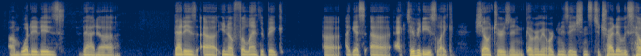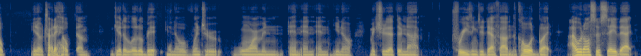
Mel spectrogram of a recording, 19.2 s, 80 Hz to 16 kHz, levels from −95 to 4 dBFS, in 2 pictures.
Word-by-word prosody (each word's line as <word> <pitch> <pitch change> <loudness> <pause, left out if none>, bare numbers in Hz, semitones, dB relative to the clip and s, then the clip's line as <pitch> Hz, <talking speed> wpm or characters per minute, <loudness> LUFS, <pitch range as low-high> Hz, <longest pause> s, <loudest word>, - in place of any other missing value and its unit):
um, 85 +1 -2
what 100 -1 +3
it 95 - +2
is 95 -3 +1 0.3
that, 85 -2 -2
uh, 80 -1 -2 0.9
that 105 0 +4
is, 105 -1 +3
uh, 90 -2 +2
you 100 - +1
know, 85 -3 +1
philanthropic, 95 -2 -1 0.6
uh, 80 -1 -4
I 95 - -2
guess, 90 -1 -2
uh, 85 -2 -1 0.2
activities, 125 -6 +1
like, - - -4 0.3
shelters 90 -2 0
and 85 0 -3
government 90 -1 0
organizations 90 0 -2
to - - -8
try 105 - +1
to 105 - +2
at - - 0
least 110 -3 -3
help, - - +2 0.4
you - - -1
know, - - +1
try - - +2
to - - +5
help - - -1
them 90 +2 -4 0.3
get 100 -2 0
a 95 - +3
little 105 +2 +3
bit, 95 0 0
you 100 -2 -4
know, 90 -1 -2
winter 95 -1 -2 0.2
warm 95 +1 -1
and 95 0 -4
and 90 -1 -2 0.2
and, 90 0 -4
you 95 - -3
know, 85 -1 -4 0.3
make - - -3
sure 100 - 0
that 90 -1 +2
they're 90 - +2
not 90 -1 -1 0.5
freezing 105 -4 +2
to 95 - +1
death 95 0 +1
out 90 -1 +3
in - - -4
the - - -6
cold. 115 -4 +6
But, - - +2 0.3
I - - +5
would 180 0 +10
also 175 -1 +5
say 130 -3 +4
that 105 -3 +3
95 Hz, 205 wpm, -23 LUFS, 90-100 Hz, 0.9 s, would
